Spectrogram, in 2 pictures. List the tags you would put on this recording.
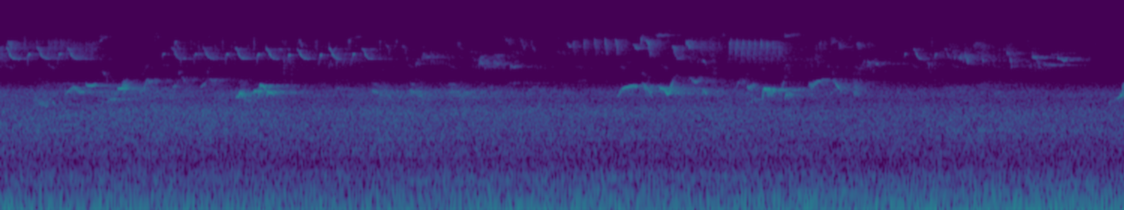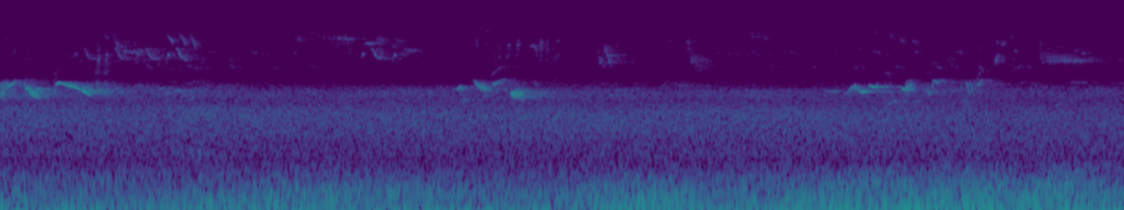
Soundscapes > Nature
meadow raspberry-pi alice-holt-forest nature natural-soundscape phenological-recording field-recording soundscape

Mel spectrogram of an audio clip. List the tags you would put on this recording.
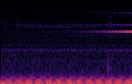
Sound effects > Electronic / Design
electric noise radio static wave

